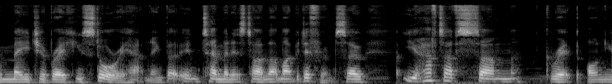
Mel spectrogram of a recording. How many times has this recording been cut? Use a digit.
1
